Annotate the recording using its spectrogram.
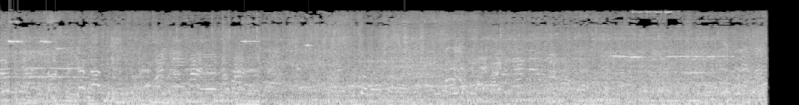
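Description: Loud, steady street noise: road traffic with a babble of many people's voices.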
